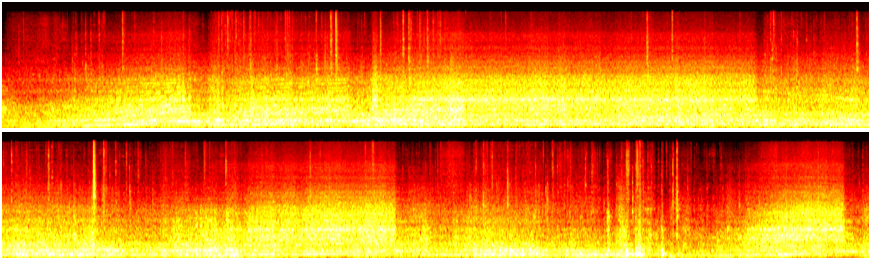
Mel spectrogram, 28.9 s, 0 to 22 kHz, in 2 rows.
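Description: Toyota GR Yaris rally car's turbocharged 1.6-litre three-cylinder engine, heard from inside the cabin, launching from a standstill and accelerating hard up through the gears, its note climbing and dropping back at each shift every few seconds. Near the end it slows sharply, then picks up again.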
